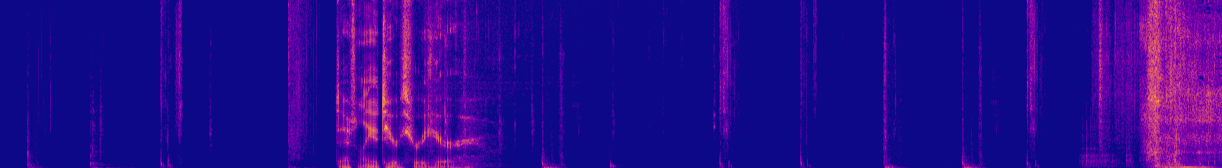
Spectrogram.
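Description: Footsteps thud on a wooden floor at a walking pace.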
